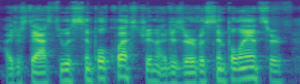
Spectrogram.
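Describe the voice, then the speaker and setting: A man's voice: medium pitch, fast, dark tone, lo-fi sound, pitched above the performer's own voice, natural voice. A man voicing a nagging, pedantic middle-aged mother who reads definitions aloud and scolds her son. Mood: scolding.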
